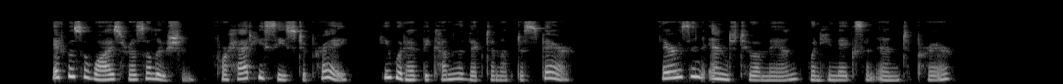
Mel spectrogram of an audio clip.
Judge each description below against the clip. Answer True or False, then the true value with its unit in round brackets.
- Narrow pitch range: False (5.2 semitones)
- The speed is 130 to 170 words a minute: False (190 wpm)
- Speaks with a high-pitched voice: True (230 Hz)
